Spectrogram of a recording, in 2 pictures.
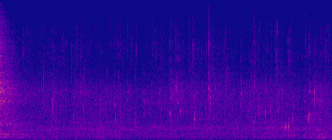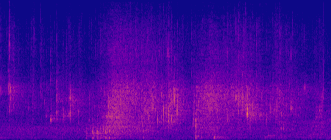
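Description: Running water rinses soap out of a washable plush toy, a steady hiss of flowing water that grows louder and splashier partway through, close by with no talking.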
